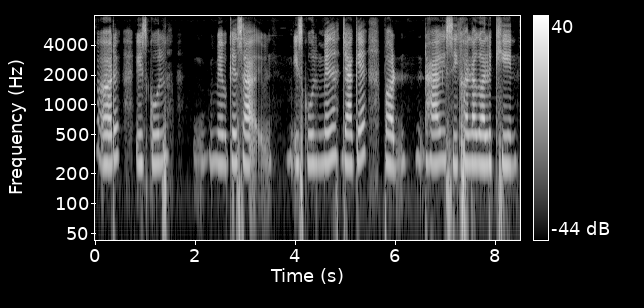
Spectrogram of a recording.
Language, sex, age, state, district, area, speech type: Maithili, female, 18-30, Bihar, Sitamarhi, urban, spontaneous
